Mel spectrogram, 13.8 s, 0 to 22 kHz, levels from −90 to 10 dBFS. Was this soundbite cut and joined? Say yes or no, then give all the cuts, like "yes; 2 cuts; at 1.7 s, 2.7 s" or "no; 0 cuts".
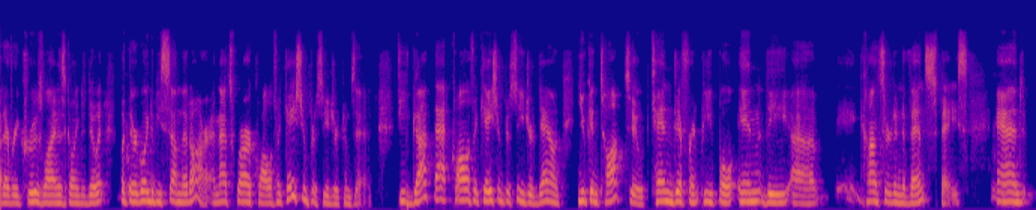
yes; 1 cut; at 8.6 s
